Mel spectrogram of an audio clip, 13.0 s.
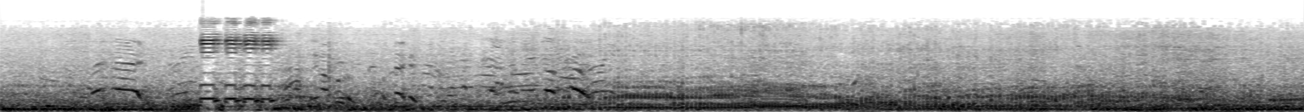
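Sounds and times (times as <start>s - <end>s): motorcycle engine running: 1.7s - 3.3s.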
